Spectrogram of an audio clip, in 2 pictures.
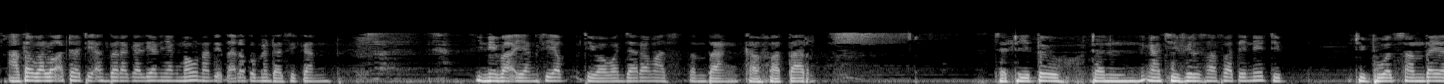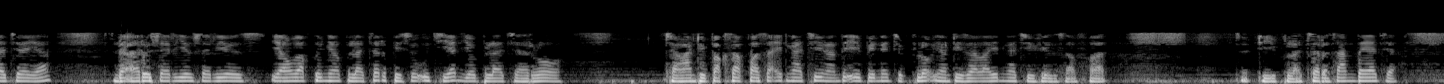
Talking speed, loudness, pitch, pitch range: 120 wpm, -19 LUFS, 155 Hz, 150-165 Hz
